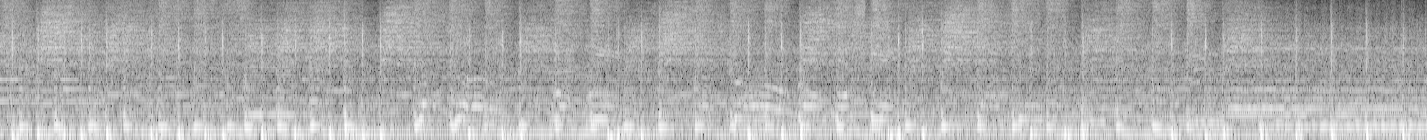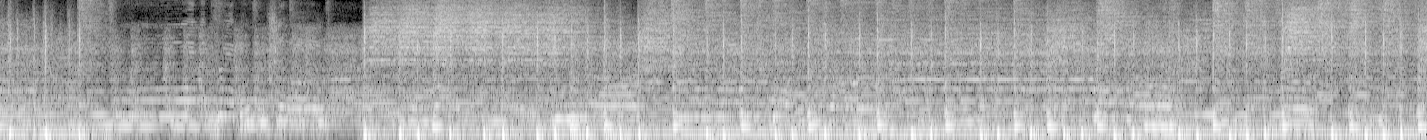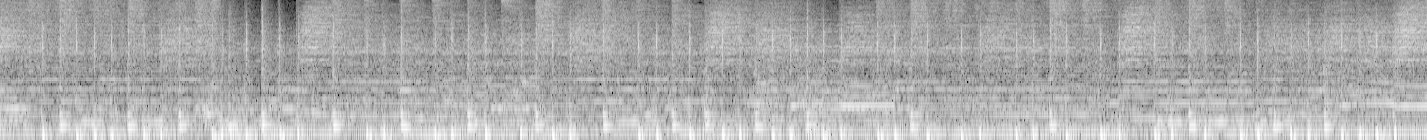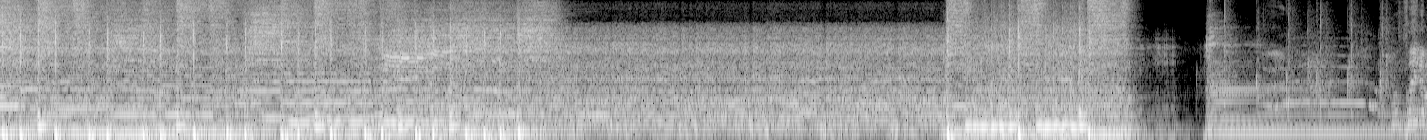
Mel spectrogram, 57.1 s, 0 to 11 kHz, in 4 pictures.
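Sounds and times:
driving drum beat: 0.0 - 15.7, 17.8 - 48.6, 52.3 - 54.3
electric guitar alone: 0.0 - 57.0
live rock band playing: 0.0 - 57.0.

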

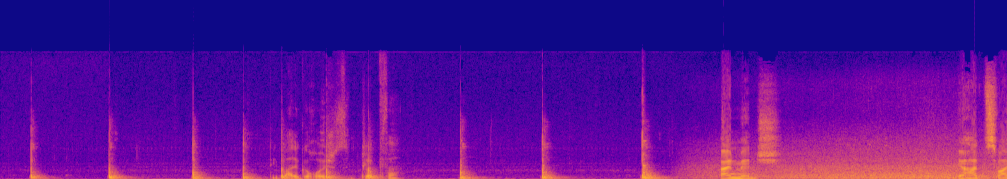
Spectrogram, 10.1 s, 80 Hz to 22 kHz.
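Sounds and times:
sharp knocker knocks: 0.3 - 4.0, 4.6 - 5.8, 6.4 - 6.8.

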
